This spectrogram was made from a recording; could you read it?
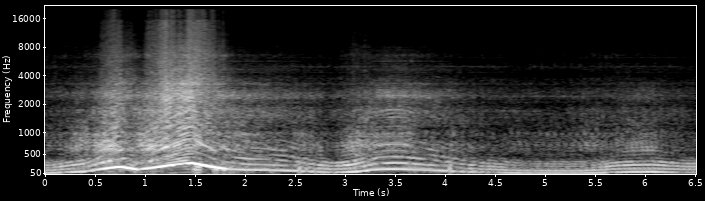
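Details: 1983 Honda CB1100F prototype with a custom fuel injection system, first start after 17+ years in storage; the fuel pump draw issue was already fixed. A smooth four-cylinder note climbs and falls cleanly through several blips and settles to a steady idle; runs fine.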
